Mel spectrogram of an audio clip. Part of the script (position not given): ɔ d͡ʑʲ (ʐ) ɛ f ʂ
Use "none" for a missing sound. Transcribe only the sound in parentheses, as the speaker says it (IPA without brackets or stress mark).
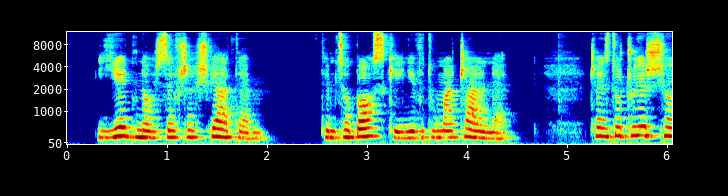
z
